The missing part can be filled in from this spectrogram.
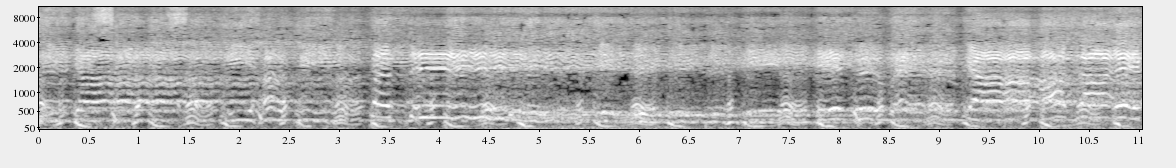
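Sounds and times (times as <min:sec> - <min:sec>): low pulsing beat: 0:00.0 - 0:11.0
man singing melismatically: 0:00.0 - 0:11.0
men chanting along: 0:00.0 - 0:11.0.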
